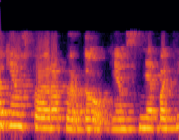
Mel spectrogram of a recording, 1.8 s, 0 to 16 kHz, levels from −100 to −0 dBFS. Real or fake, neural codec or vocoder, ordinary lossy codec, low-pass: real; none; MP3, 64 kbps; 7.2 kHz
